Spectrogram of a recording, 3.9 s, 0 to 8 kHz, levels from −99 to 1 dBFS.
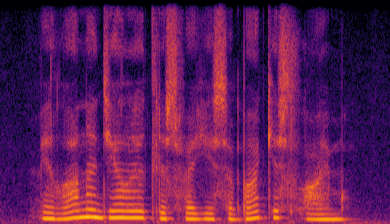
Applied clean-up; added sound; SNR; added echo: none; none; none; none.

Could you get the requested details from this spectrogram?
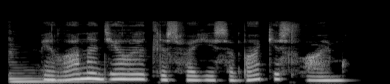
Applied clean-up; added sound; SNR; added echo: classical method Wiener filter.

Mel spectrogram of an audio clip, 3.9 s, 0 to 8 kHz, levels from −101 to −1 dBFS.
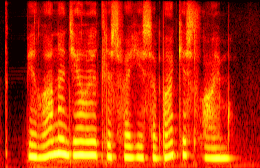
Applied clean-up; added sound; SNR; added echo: neural separator model SepFormer DNS4.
